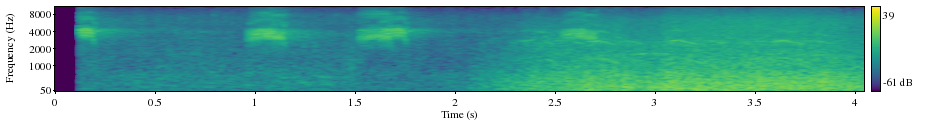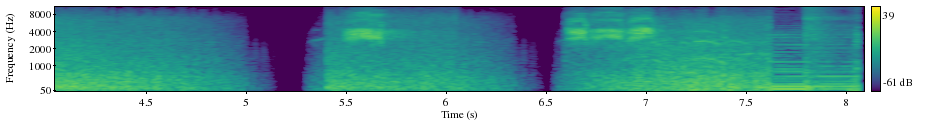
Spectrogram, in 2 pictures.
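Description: Ocean waves washing in, after three short high bird chirps; the sound drops out briefly twice, and music begins near the end.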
